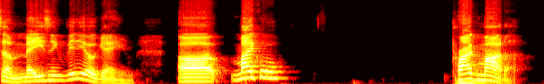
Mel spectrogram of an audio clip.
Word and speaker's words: Pragmata: Michael, Pragmata. I keep saying it wrong, but I believe that's correct. Pragmata's right. Pragmata.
